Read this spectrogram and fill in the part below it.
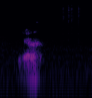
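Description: A man says a short word into a microphone.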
